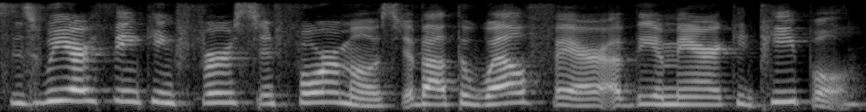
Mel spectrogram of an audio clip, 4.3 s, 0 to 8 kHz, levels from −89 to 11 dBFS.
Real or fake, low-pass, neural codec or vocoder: real; 7.2 kHz; none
